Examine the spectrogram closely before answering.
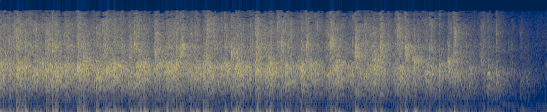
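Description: An audience applauds steadily to welcome a guest called up to join, a dense wash of many hands clapping loud, holding for several seconds before fading out at the end.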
